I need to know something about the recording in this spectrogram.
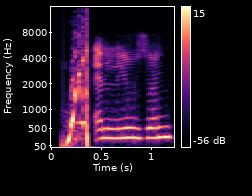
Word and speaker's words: allusion: Pronunciation is allusion. Allusion. Allusion. J sound hai wo. J nahi. Allusion.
